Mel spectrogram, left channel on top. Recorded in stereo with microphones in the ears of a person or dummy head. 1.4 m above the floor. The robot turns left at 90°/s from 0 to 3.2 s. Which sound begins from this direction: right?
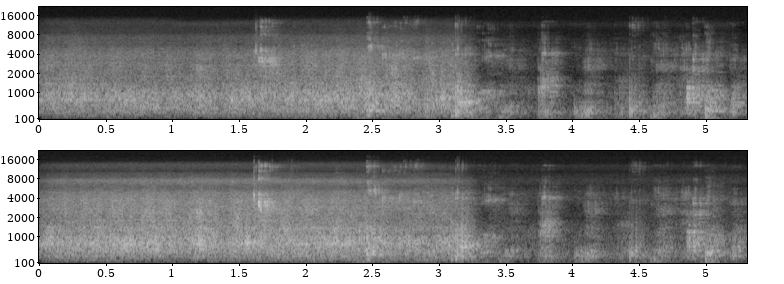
Chewing, at 1.6 s.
